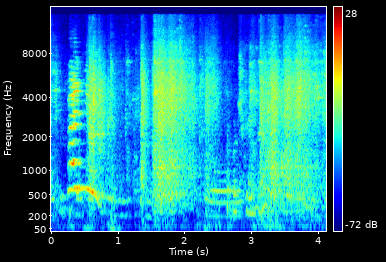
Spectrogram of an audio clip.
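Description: A girl's voice: a short drawn-out vocal sound a moment in, followed by a longer stretch of hissy, rustling noise with faint bits of voice.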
